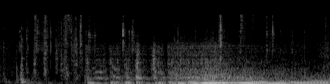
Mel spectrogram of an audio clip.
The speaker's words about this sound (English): Let's start the car up.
